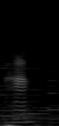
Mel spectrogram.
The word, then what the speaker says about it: pain: french yes but uh it's spelt the same as the word english word pain you just don't you just ignore the eye and pronounce it pan as in petite pan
